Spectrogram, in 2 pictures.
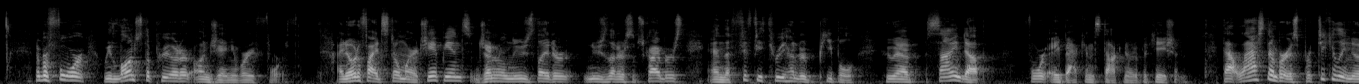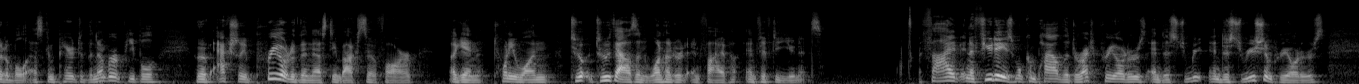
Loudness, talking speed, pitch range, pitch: -28 LUFS, 155 wpm, 110-145 Hz, 120 Hz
